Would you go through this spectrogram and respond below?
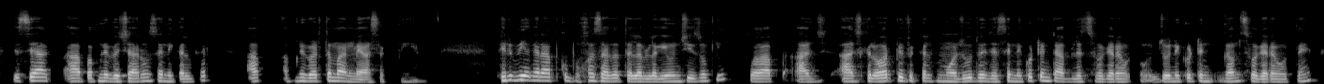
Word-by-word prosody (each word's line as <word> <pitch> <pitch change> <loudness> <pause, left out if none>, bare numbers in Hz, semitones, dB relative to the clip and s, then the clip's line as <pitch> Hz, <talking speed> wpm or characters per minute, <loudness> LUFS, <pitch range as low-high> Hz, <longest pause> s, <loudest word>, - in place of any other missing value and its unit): जिससे 175 +3 +2
आ 170 - +6 0.3
आप 145 0 +1
अपने 155 +1 +1
विचारों 140 +3 +1
से 160 -1 -1
निकल 135 -2 -2
कर, 195 - -3 0.5
आप 150 - -1 0.2
अपने 155 +1 -3
वर्तमान 150 -1 +2
में 120 -3 +2
आ 110 - +2
सकती 120 +2 -12
हैं। - - -18 0.7
फिर 185 +2 +3
भी 205 +1 +6
अगर 190 -2 +3
आपको 170 -1 -1
बहुत 165 +2 -3
ज़्यादा 150 -2 +2
तलब 135 -1 +4
लगे 135 0 +2
उन 140 0 +1
चीज़ों 145 +2 -1
की, 215 - -8
तो 225 - -7
आप 130 0 +1 0.2
आज 130 +3 -1 0.2
आजकल 140 +1 +1
और 150 +2 +5
भी 170 - +6
विकल्प 155 -3 -3
मौजूद 145 +3 +1
हैं 150 - +3
जैसे 135 +3 -1
निकोटिन 165 +5 -1
टैबलेट्स 135 -2 -2
वगैरह 130 -1 +1 0.2
उ - - -8
जो 140 - +4
निकोटिन 140 0 -2
गम्स 145 +4 -1
वगैरह 130 -3 +3
होते 120 +4 -5
हैं, 170 - -5
145 Hz, 210 wpm, -23 LUFS, 135-155 Hz, 0.7 s, आ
